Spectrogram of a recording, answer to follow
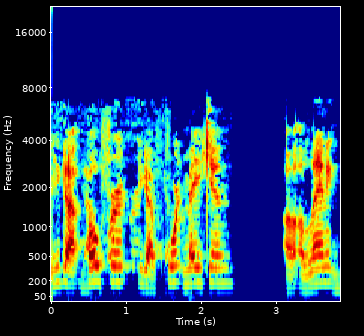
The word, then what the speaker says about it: Beaufort: And it's So, spelled the same way as Beaufort, South Carolina. But if you're listening, don't go to North Carolina and say Beaufort because you will get beat up.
